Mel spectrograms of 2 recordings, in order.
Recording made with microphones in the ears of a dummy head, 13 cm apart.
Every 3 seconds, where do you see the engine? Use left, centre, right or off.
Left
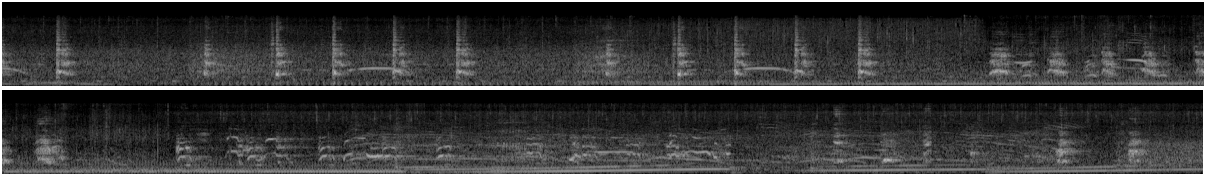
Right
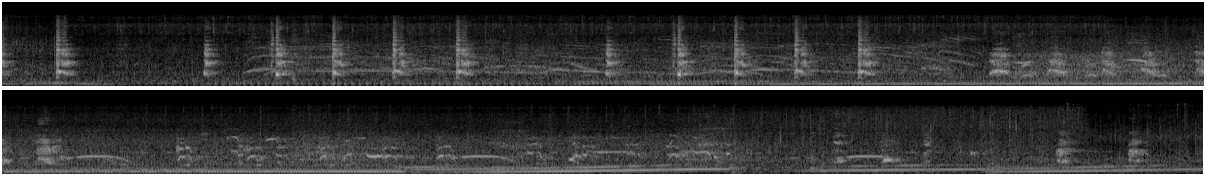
right, right, right, right, right, centre, left, left.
